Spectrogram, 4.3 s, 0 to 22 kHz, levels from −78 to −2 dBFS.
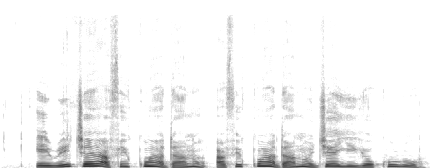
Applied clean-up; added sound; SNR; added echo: none; none; none; none.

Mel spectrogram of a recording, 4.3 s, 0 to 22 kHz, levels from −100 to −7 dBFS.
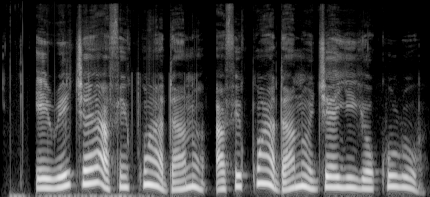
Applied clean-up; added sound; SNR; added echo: neural mask model DeepFilterNet 3.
